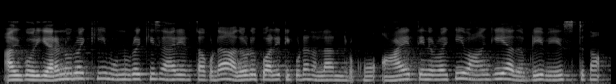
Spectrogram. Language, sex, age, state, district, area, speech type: Tamil, female, 30-45, Tamil Nadu, Mayiladuthurai, rural, spontaneous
